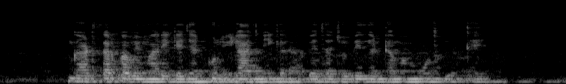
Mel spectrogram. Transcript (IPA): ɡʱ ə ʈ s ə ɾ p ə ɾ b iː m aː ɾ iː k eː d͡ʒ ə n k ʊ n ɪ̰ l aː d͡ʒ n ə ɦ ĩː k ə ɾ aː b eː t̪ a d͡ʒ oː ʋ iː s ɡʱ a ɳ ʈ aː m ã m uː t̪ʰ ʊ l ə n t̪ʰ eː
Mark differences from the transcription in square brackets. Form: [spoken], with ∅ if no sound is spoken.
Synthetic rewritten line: ɡʱ ə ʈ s ə ɾ p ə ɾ b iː m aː ɾ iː k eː d͡ʒ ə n k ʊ n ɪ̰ l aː d͡ʒ n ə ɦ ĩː k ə ɾ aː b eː t̪ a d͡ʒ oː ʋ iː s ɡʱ [ə] ɳ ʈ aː m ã m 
